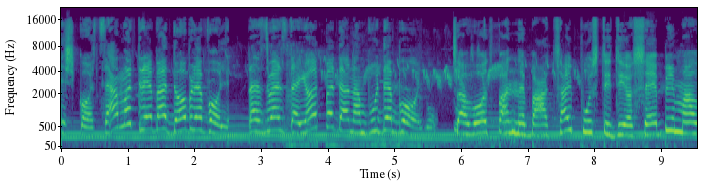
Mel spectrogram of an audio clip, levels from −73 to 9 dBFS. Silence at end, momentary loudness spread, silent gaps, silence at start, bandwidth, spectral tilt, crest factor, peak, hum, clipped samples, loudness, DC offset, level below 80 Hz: 0 s; 4 LU; none; 0 s; 17.5 kHz; -2 dB/octave; 12 dB; 0 dBFS; none; under 0.1%; -11 LUFS; under 0.1%; -40 dBFS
